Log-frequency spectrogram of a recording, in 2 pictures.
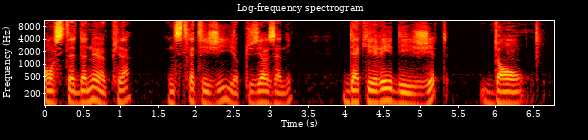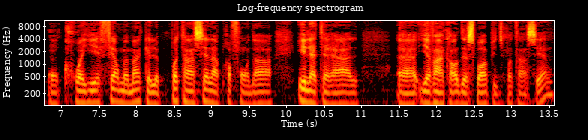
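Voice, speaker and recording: Speaking fairly slowly with a Quebec accent, a man keeps his intonation fairly even and leaves long, frequent pauses. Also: very clean recording, silent background. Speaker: mining company executive and geologist. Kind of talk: conference presentation. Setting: conference room with audience, webcast. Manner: hesitant, many fillers and repetitions.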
